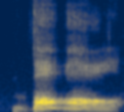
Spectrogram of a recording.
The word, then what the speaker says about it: Baal: into two syllables so you're supposed to say um ba'all as if it were two separate syllables and not not dips on it because normally if you have two letters like that you would dip on it where you slur them together into a single sound right but the breathing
